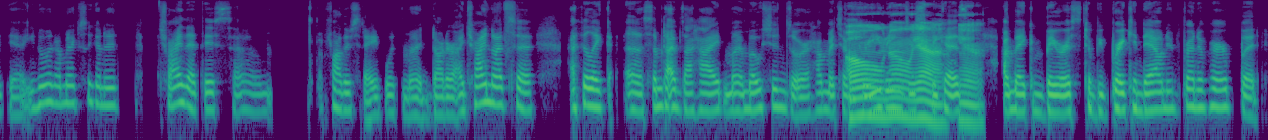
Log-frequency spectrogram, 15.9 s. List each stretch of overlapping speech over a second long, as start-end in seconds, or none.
10.6-12.1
